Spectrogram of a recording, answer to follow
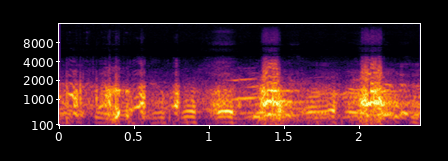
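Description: A dog barks once, about two-thirds of the way in, over low talk from a group of people.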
